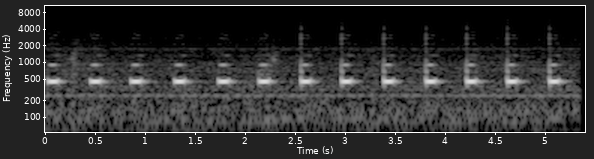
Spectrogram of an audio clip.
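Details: A simulated obstetric fetal heart monitor gives steady regular beeps at about 143 per minute, a fetal heart rate in the normal range.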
